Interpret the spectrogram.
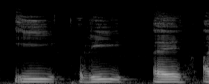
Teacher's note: अवृत्त मुखी जिनके उच्चारण में होठ फैल जाते हैं।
